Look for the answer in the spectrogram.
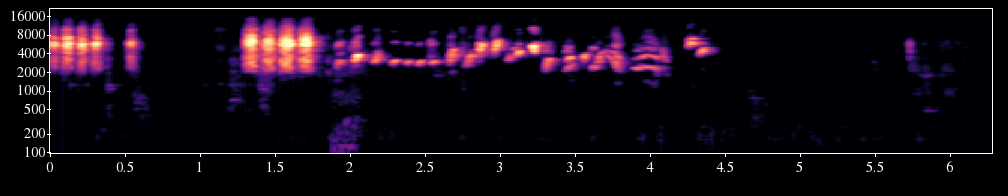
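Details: Grey-crowned goldfinch mixing harsh, buzzy bursts with a rising and falling run of clear twittered notes, then fading to soft scattered chips.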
